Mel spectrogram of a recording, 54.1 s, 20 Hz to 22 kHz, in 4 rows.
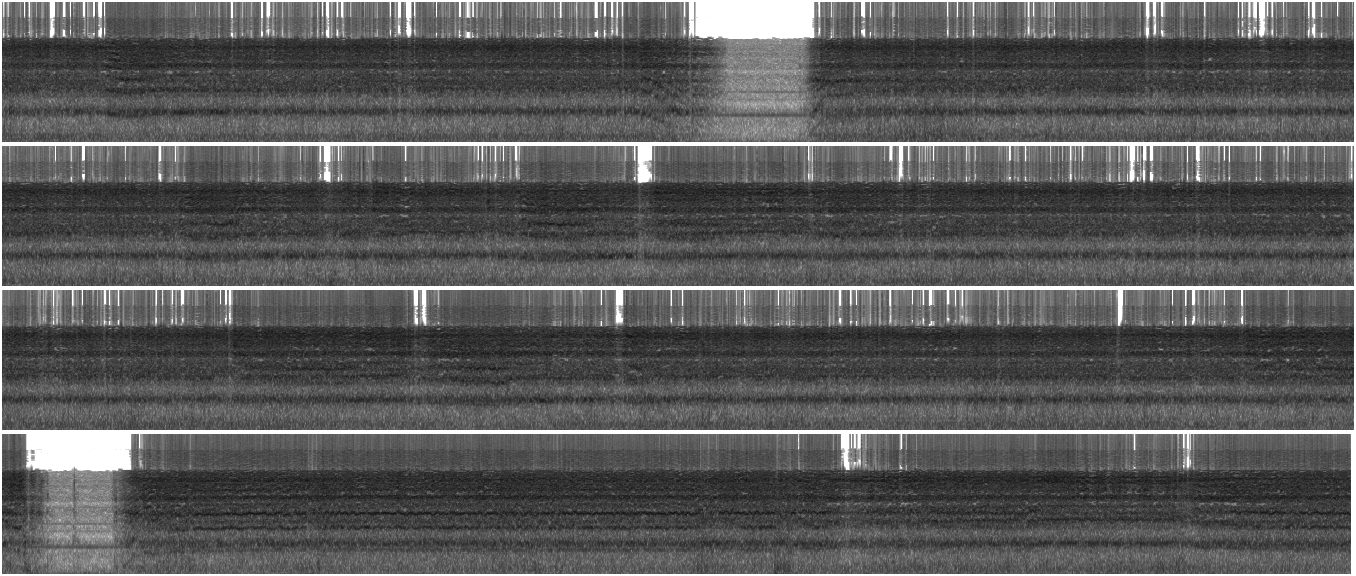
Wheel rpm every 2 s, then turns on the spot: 230, 230, 230, 150, 110, 230, 230, 230, 220, 230, 220, 230, 230, 240, 230, 220, 220, 230, 230, 230, 160, 120, 210, 210, 210, 210, 220.
none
